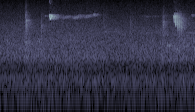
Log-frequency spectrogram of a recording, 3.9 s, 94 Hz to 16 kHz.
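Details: Flock of long-tailed tits visiting a garden, filmed 23 October 2015: a few very high, thin, short tseep notes, spaced irregularly over a faint steady background hiss.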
